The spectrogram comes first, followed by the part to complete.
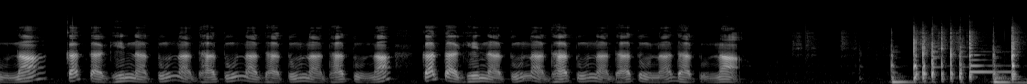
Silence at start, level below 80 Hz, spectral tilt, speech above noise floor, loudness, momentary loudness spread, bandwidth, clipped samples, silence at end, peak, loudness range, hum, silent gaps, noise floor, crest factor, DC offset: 0 s; -72 dBFS; -4.5 dB/octave; 29 dB; -31 LUFS; 7 LU; 13.5 kHz; under 0.1%; 0 s; -8 dBFS; 2 LU; none; none; -61 dBFS; 24 dB; under 0.1%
